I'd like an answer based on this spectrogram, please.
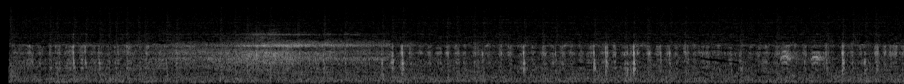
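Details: Vine hawk-moth; chewing; caterpillar feeding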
